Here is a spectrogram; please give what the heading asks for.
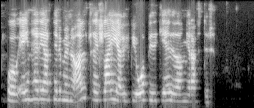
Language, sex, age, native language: Icelandic, female, 60-69, Icelandic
